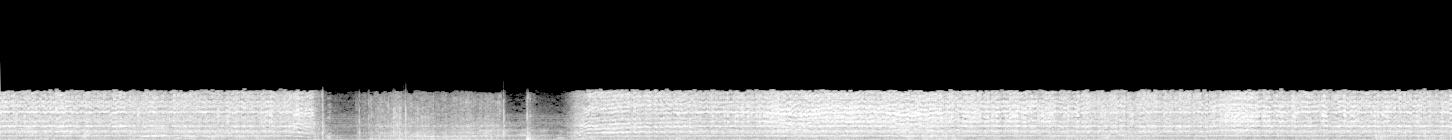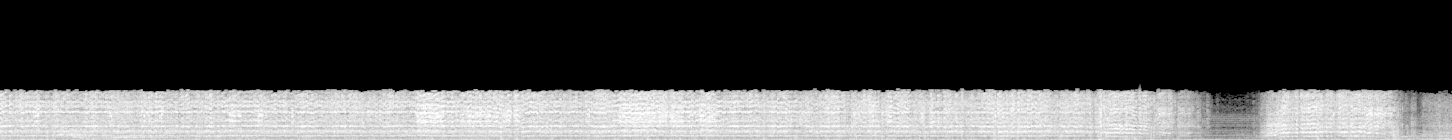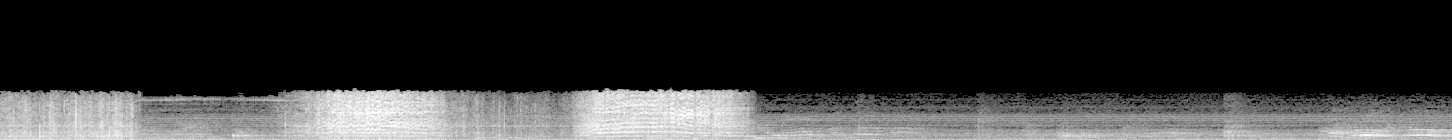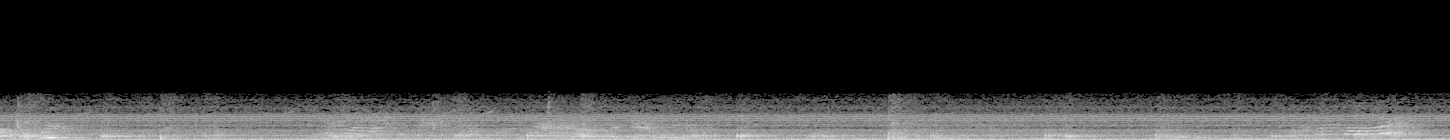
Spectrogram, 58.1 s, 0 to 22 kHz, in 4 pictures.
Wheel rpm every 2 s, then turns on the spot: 200, 130, 40, 170, 200, 200, 200, 200, 200, 200, 200, 200, 190, 90, 60, 20, 110, 90, 30, 0, 0, 0, 0, 0, 0, 0, 0, 0, 0.
4-6 28-32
